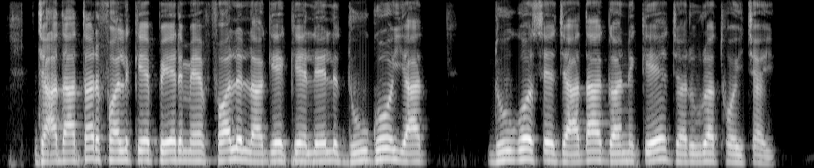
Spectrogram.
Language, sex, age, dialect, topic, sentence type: Magahi, male, 18-24, Western, agriculture, statement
